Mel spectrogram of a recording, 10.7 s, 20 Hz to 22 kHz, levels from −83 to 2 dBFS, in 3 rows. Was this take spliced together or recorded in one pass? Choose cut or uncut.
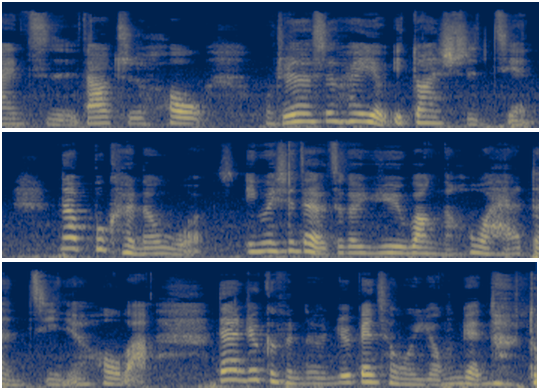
uncut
